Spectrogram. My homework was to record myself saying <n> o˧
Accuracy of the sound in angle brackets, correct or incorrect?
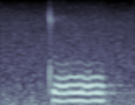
incorrect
